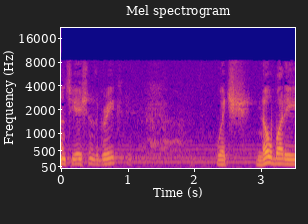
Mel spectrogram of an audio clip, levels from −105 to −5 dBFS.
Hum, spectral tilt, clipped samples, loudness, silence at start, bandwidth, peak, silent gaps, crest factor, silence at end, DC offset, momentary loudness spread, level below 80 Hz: none; -5.5 dB/octave; under 0.1%; -36 LUFS; 0 s; 8.4 kHz; -16 dBFS; none; 22 dB; 0 s; under 0.1%; 22 LU; -72 dBFS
